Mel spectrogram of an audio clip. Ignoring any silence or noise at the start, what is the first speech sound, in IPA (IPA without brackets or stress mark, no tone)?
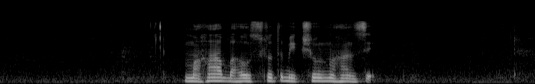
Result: m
